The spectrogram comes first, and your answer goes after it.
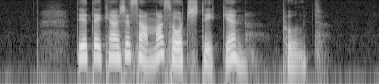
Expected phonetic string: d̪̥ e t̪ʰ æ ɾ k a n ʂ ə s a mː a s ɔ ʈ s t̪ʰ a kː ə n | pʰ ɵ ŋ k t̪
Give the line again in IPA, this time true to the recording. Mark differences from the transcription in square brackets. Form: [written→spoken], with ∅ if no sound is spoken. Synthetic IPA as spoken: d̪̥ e [t̪ʰ→t̪] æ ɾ [k→kʰ] a n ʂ ə s a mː a s ɔ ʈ [s→ʂ] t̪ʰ [a→ɛ] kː ə n | pʰ ɵ ŋ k t̪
